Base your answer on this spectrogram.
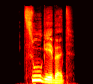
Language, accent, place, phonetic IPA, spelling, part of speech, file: German, Germany, Berlin, [ˈt͡suːˌɡeːbət], zugebet, verb, De-zugebet.ogg
- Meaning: second-person plural dependent subjunctive I of zugeben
